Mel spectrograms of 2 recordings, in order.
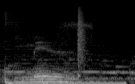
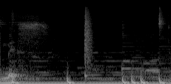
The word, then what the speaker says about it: Ms: ms is pronounced as miz i should repeat it back the pronunciation of ms is miz give a stress to the z sound miz now frankly speaking i have heard it as miss uh but i learn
